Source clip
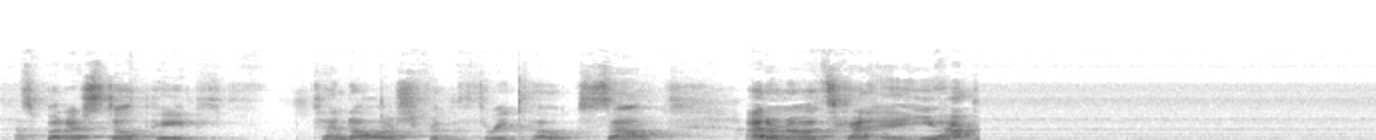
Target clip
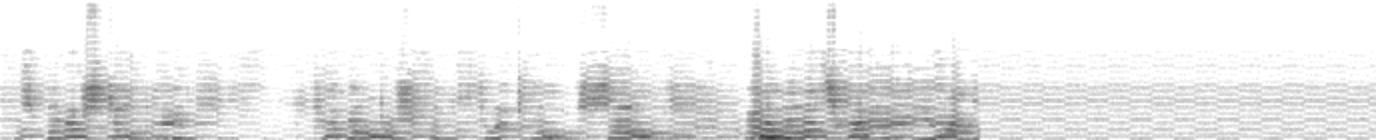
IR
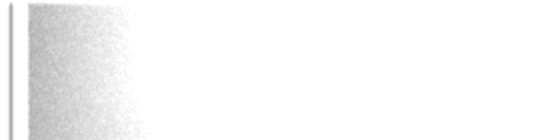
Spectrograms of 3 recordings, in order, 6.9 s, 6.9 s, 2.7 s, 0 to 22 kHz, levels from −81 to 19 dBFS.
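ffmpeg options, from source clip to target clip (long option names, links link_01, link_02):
-filter_complex "[0:a]asoftclip=type=tanh:threshold=-19dB,asettb=1/sr,asplit=3[link_01][link_02][link_03];[link_01]atrim=end=3.204[link_04];[link_02]atrim=start=3.2:end=3.95,asetpts=PTS-STARTPTS,afade=type=in:duration=0.004:curve=qsin,afade=type=out:start_time=0.746:duration=0.004:curve=qsin,highpass=frequency=510:width_type=q:width=4.9[link_05];[link_03]atrim=start=3.946[link_06];[link_04][link_05]acrossfade=duration=0.004:curve1=hsin:curve2=qsin[link_07];[link_07][link_06]acrossfade=duration=0.004:curve1=qsin:curve2=hsin,afftfilt=real='re*gt(sin(2*PI*4.6*pts/sr)*(1-2*mod(floor(b*sr/1024/500),2)),0)':imag='im*gt(sin(2*PI*4.6*pts/sr)*(1-2*mod(floor(b*sr/1024/500),2)),0)':win_size=1024:overlap=0.75,volume=7dB"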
